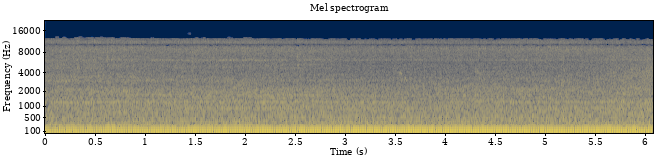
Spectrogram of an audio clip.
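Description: A 2002 Pontiac Trans Am's 5.7-litre LS V8 idling steadily through a MagnaFlow exhaust, low-pitched and unchanging.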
